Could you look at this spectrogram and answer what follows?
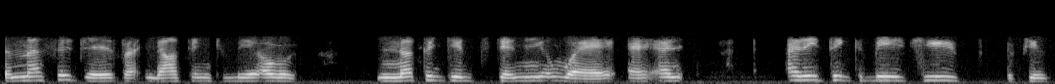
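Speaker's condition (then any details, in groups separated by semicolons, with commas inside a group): Cerebral palsy, severe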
